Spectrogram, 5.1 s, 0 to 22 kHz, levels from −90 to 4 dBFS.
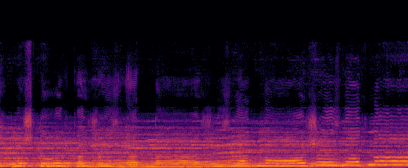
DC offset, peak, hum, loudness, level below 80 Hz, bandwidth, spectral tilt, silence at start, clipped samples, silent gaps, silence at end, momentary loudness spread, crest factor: under 0.1%; -10 dBFS; none; -24 LUFS; -68 dBFS; 12.5 kHz; -3.5 dB/octave; 0 s; under 0.1%; none; 0 s; 3 LU; 12 dB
